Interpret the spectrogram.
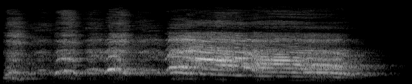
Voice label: Death Fire Sinecure Soldier Female; Battle; Barks; Dialog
